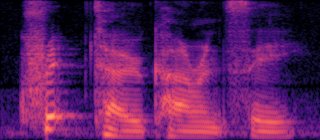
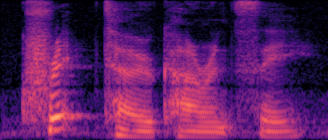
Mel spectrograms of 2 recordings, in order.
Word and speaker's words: cryptocurrency: ah listen again Oh the sound earth also occurs in the next syllable of the word listen as I demonstrate cryptocurrency cryptocurrency this is a weak syllable so you don't need to open your mouth very much watch again cryptocurrency cryptocurrency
